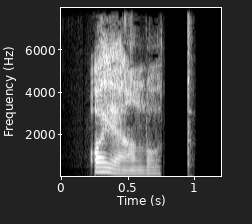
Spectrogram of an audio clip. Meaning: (verb) 1. third-person singular indicative past indefinite of ajánl 2. past participle of ajánl; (adjective) 1. suggested, recommended 2. registered (mail)
- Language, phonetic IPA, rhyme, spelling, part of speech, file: Hungarian, [ˈɒjaːnlotː], -otː, ajánlott, verb / adjective, Hu-ajánlott.ogg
